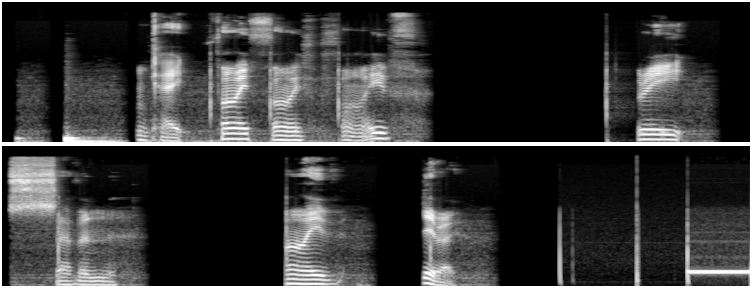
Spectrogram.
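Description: A phone keypad beeps as a number is dialed.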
